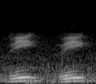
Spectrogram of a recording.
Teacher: जो जीभ हमारी टकरा रही है वो मूर्धन्य से टकरा रही है दोस्त, तो ये इसका उच्चारण स्थान होता है हमारा मूर्धन्य।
